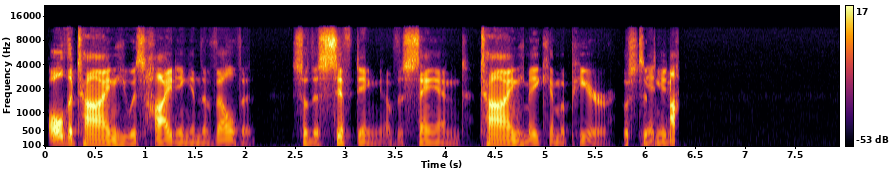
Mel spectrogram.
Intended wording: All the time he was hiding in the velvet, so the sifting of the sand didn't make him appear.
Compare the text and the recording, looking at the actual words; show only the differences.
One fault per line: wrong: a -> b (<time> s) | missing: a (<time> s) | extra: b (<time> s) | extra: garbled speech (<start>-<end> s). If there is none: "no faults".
wrong: didn't -> time (4.3 s)
extra: garbled speech (5.8-6.3 s)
